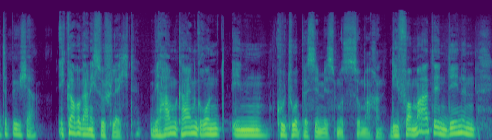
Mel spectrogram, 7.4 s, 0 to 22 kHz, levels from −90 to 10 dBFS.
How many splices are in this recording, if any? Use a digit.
0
